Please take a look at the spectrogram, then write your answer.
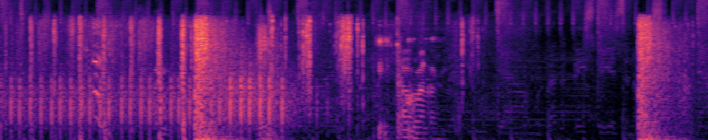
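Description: Gunfire rattles in PUBG Mobile: rapid bursts of shots crack in quick succession, with a few heavier, louder blasts standing out, all under an excited voice talking over the action.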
